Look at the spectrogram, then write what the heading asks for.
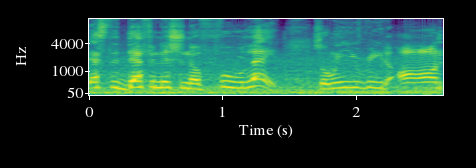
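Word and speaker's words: φυλή: It's pronounced phule, right?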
